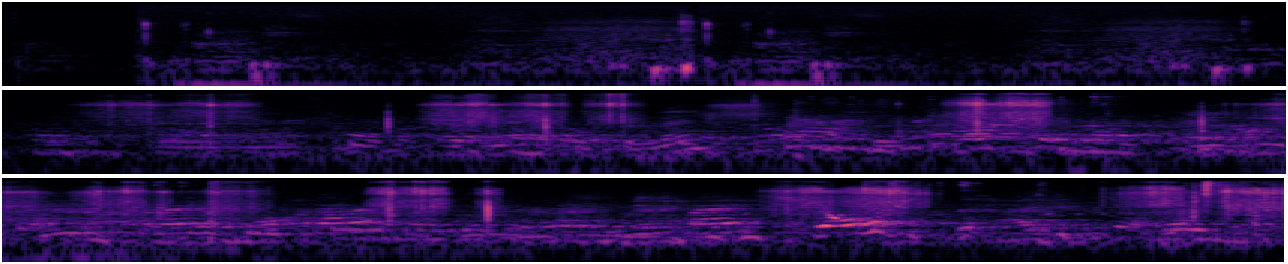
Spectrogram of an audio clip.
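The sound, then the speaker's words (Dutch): Chalk scrapes and scratches across a hard surface in quick, uneven strokes as someone writes with chalk, fairly loud, with muffled voices murmuring in the background. “Er komt heel veel krijt ook af hoor.”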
